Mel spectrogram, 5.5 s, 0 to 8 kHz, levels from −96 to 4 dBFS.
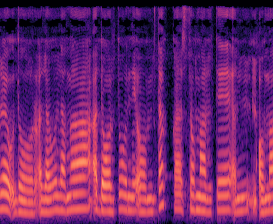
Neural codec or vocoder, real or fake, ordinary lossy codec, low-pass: codec, 44.1 kHz, 7.8 kbps, Pupu-Codec; fake; MP3, 48 kbps; 7.2 kHz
